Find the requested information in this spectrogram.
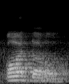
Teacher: ada roh sukun, sebelumnya fathah atau dhammah, maka roh sukunnya tebal. Yang membuat dia tebal adalah lidah belakangnya naik atau lidah tengahnya itu membuat cekungan gitu ya. Lidahnya itu cekung gitu ya.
